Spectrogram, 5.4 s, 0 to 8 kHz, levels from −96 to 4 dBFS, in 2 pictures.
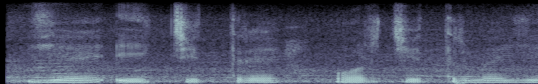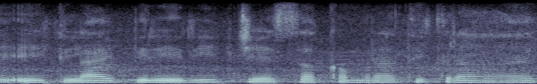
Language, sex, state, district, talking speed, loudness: Hindi, female, Maharashtra, Dhule, 145 wpm, -20 LUFS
